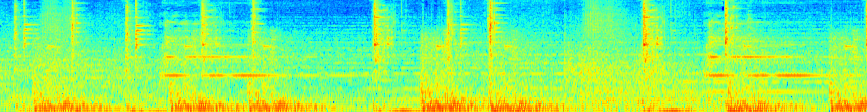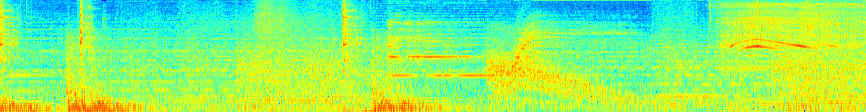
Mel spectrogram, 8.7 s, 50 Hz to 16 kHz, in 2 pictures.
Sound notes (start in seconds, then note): 4.2 door open close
